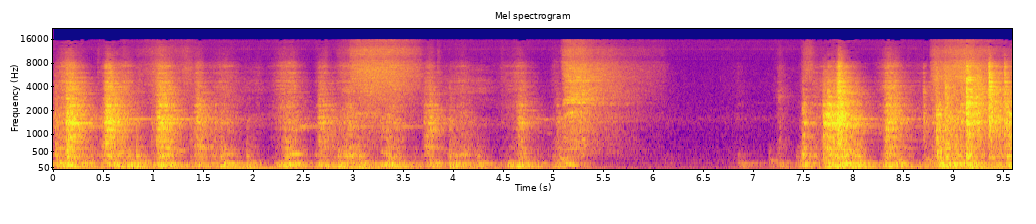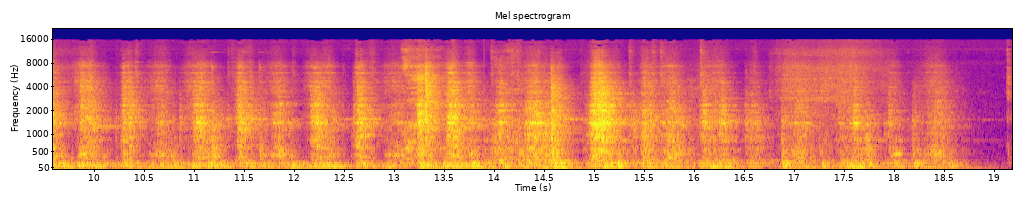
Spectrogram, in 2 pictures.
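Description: A man breathing hard in rapid hissing breaths while straining through a static leg-raise hold on a gymnastics rack, with a brief pause about six seconds in before the breathing resumes.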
